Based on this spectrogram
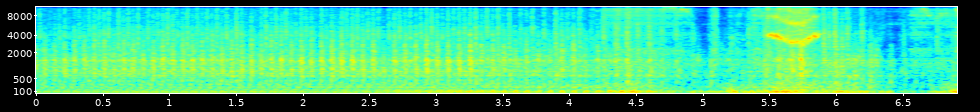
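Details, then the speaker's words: Blown engine, mildly chilly start at about minus 12, making oil pressure yet banging: loud, regular knock in time with rotation over rough running, definitely a rod knock. "yeah it's definitely a rod knock"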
